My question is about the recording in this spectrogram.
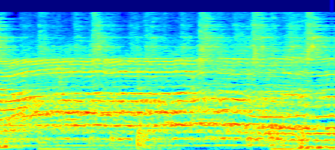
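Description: Group kirtan: many voices sing a long held note together over harmonium, with tabla strokes underneath.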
